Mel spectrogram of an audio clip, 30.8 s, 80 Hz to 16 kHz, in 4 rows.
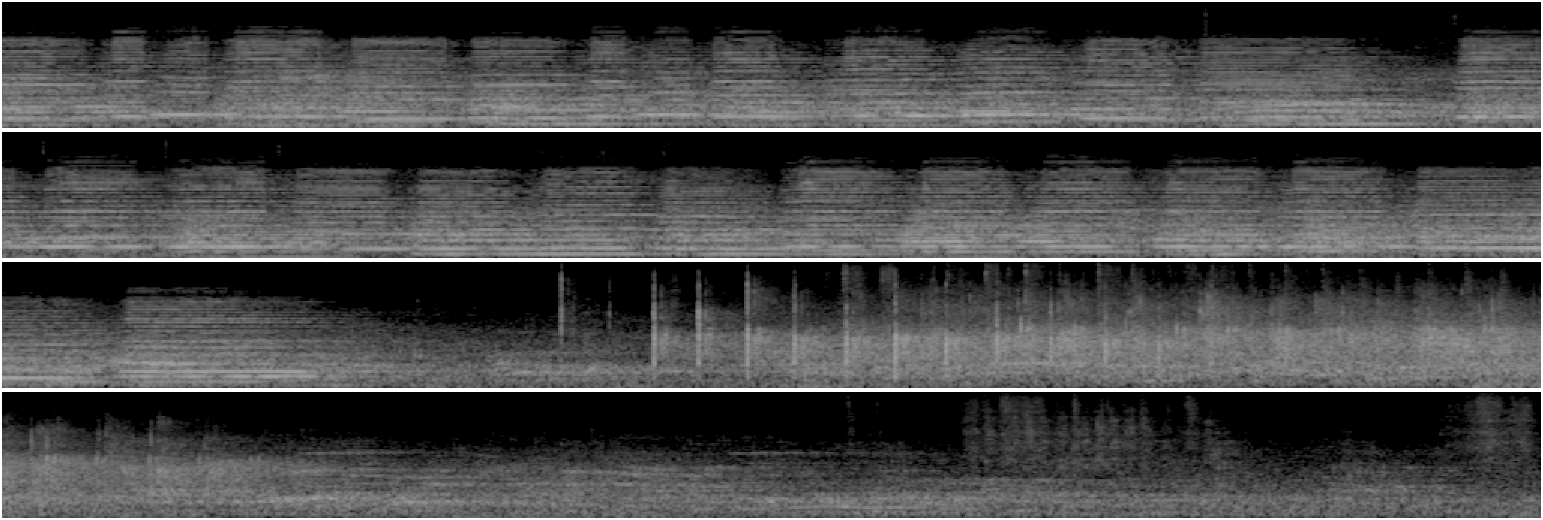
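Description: A small student band of flute, clarinet, trumpet and trombone plays a piece through to its final note about 16 seconds in. Audience applause and cheering break out a couple of seconds later and die away, with a few last scattered claps near the end.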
